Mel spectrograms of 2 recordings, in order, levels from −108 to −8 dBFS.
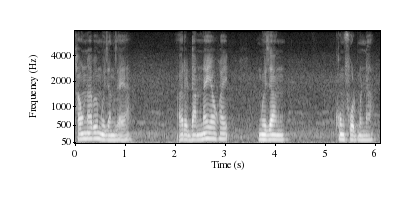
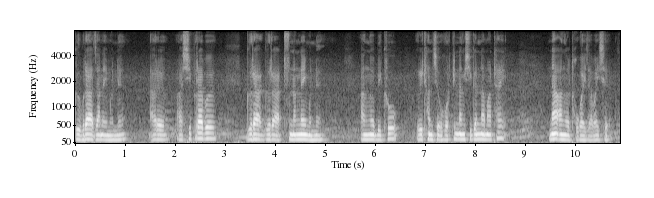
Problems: none marked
